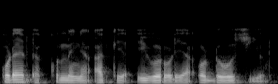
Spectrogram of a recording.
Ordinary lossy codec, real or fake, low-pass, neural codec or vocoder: none; fake; 5.4 kHz; codec, 16 kHz, 8 kbps, FunCodec, trained on LibriTTS, 25 frames a second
